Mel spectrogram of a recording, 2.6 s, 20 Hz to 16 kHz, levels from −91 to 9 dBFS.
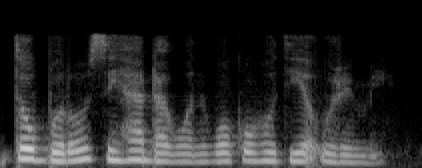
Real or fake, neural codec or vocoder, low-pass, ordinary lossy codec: fake; codec, 16 kHz, 0.5 kbps, X-Codec, HuBERT features, trained on LibriSpeech; 7.2 kHz; none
